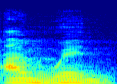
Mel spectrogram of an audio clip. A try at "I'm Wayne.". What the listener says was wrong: Wayne gak gini, Wayne lebih rendah lagi. Jangan dipaksa, agak terlalu mengada-ngada ya.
